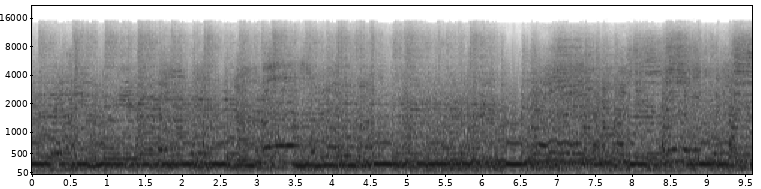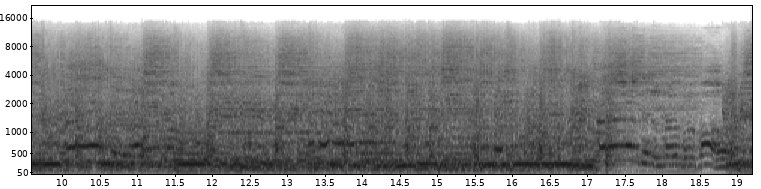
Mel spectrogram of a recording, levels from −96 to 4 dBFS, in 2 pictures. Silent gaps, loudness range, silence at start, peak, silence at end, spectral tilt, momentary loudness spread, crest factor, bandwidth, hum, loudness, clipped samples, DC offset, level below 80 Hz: none; 1 LU; 0 s; -4 dBFS; 0 s; -5.5 dB/octave; 2 LU; 6 dB; 12.5 kHz; none; -11 LUFS; under 0.1%; 0.2%; -40 dBFS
